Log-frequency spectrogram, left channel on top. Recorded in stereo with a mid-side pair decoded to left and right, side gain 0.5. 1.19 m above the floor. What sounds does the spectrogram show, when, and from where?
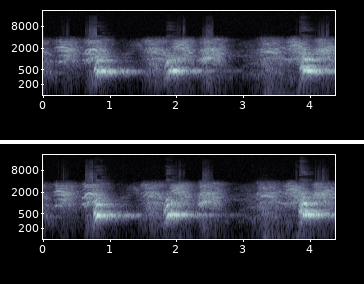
0.8 s a dog barking: 70° right, 1.8 m; by 4.1 s 75° right, 4 m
